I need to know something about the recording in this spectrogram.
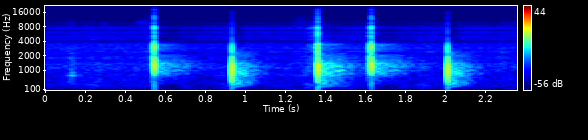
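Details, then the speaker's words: Ranger RCI 2950 radio with volume turned to zero, still producing odd static: five sharp irregular pops in about 2.5 seconds over a quiet background; intermittent crackle, appears when the chassis is flexed, likely a loose connection. "Okay, you see that the radio's down to pretty well zero volume. So even with the volume down, I'm getting that issue."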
